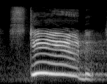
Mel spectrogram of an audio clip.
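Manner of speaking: very high, loud yell; rowdy pirate yelling his recipe; pirate shout. Acted. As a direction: blast it out over the deck. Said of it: "shouted one pirate".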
